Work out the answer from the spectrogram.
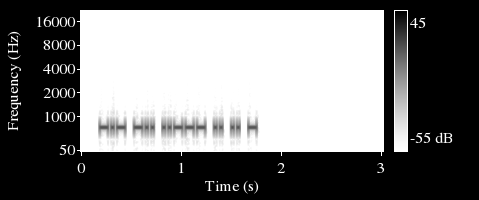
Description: Morse code, heard as a keyed tone, about 39 wpm, 700 Hz. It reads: KD2IIT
